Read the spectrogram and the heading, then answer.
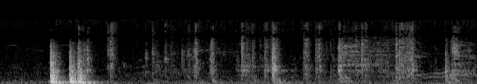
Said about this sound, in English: There. I've locked the door and barred the shutters.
